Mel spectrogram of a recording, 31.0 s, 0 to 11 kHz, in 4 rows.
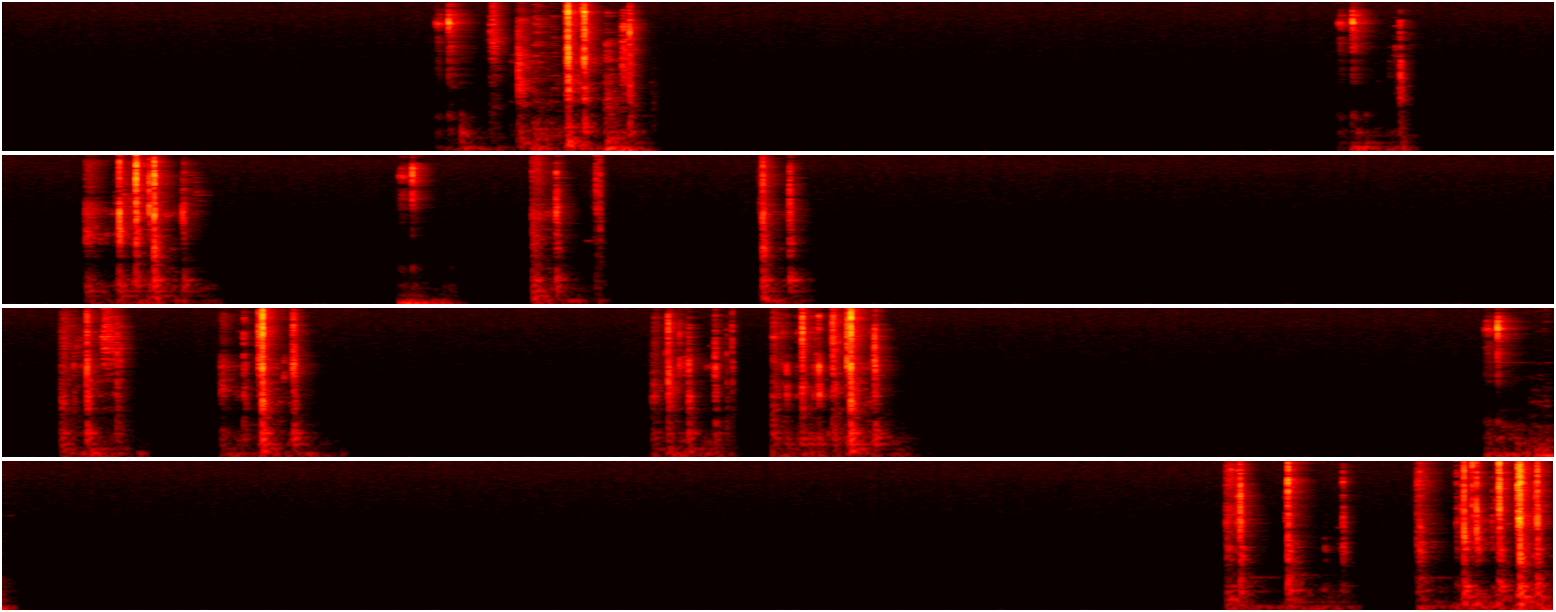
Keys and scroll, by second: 3.0 shift+F10, 7.3 alt+Return, 10.4 alt+Return, 15.8 alt+Return, 29.3 shift+F6.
